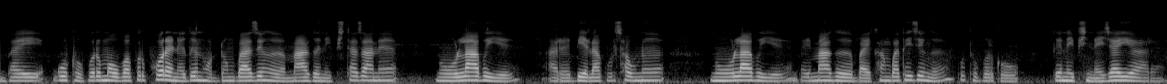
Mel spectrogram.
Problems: none marked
